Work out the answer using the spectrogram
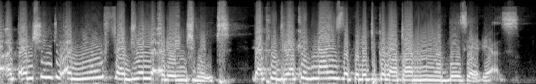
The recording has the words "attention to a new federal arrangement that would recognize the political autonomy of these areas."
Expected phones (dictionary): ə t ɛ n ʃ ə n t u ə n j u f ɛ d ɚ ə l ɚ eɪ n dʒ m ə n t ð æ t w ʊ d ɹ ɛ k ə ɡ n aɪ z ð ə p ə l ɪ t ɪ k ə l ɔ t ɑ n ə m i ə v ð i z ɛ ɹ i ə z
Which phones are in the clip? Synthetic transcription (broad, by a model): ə t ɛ n ʃ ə n t u ə n j u f ɛ d ɚ ə l ɚ eɪ n dʒ m ə n t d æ t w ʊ d ɹ ɛ k ə ɡ n aɪ z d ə p ə l ɪ t ɪ k ə l ɔ t ɑ n ə m i ə v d i z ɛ ɹ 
